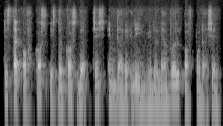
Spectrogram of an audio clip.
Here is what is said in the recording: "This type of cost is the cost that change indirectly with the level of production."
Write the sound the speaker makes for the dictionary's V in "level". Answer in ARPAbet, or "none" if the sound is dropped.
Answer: V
